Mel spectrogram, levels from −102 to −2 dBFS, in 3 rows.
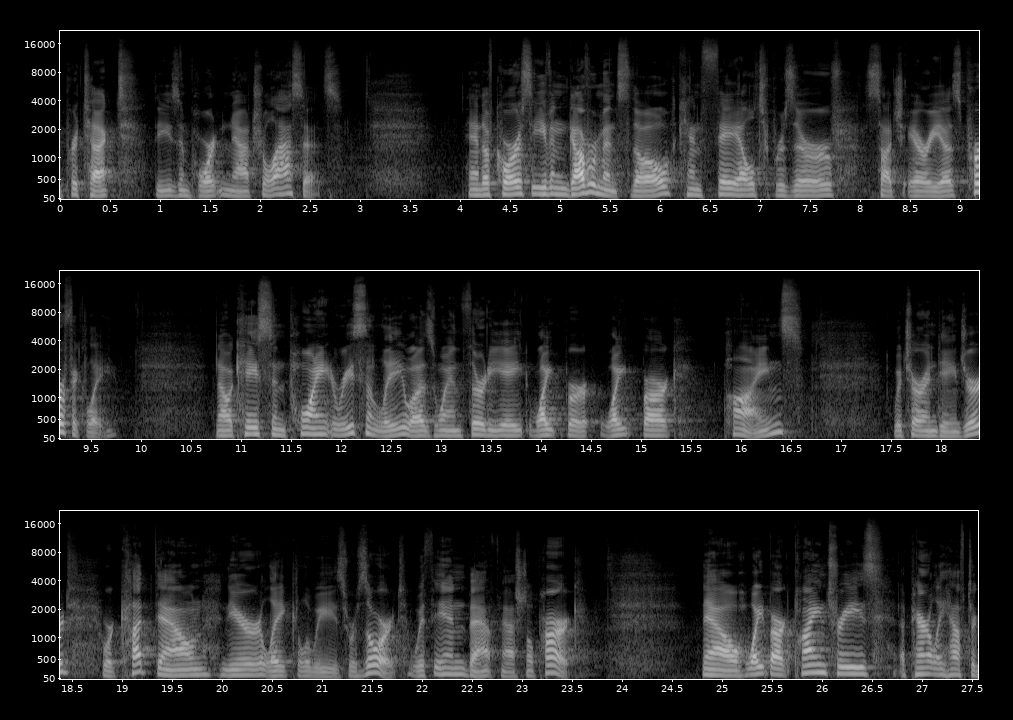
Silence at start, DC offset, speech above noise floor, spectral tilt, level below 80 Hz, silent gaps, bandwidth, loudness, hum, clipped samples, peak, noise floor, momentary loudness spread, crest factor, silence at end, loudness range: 0.1 s; under 0.1%; 37 dB; -6.5 dB/octave; -80 dBFS; none; 16.5 kHz; -39 LUFS; none; under 0.1%; -16 dBFS; -75 dBFS; 13 LU; 24 dB; 0 s; 6 LU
